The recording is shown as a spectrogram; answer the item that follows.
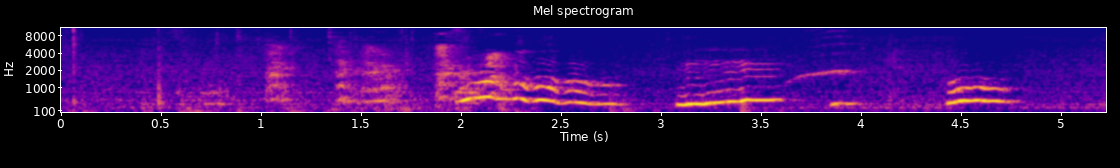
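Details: Yorkshire Terrier puppies going wild at play: a run of short yips builds into several high, wavering whimpers and whines, some rising then falling, spaced irregularly over five seconds against soft room noise.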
